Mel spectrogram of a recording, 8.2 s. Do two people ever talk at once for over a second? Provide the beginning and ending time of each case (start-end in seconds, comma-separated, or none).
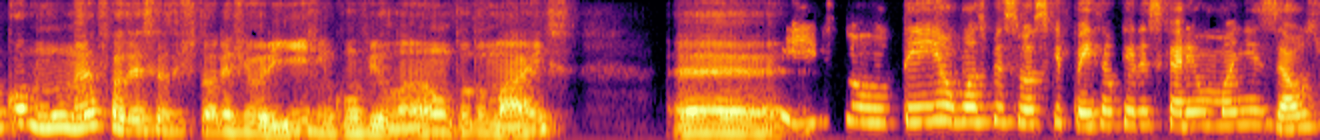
none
